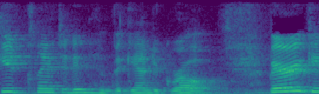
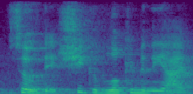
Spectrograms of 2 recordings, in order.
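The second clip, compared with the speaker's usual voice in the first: usual speaking voice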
